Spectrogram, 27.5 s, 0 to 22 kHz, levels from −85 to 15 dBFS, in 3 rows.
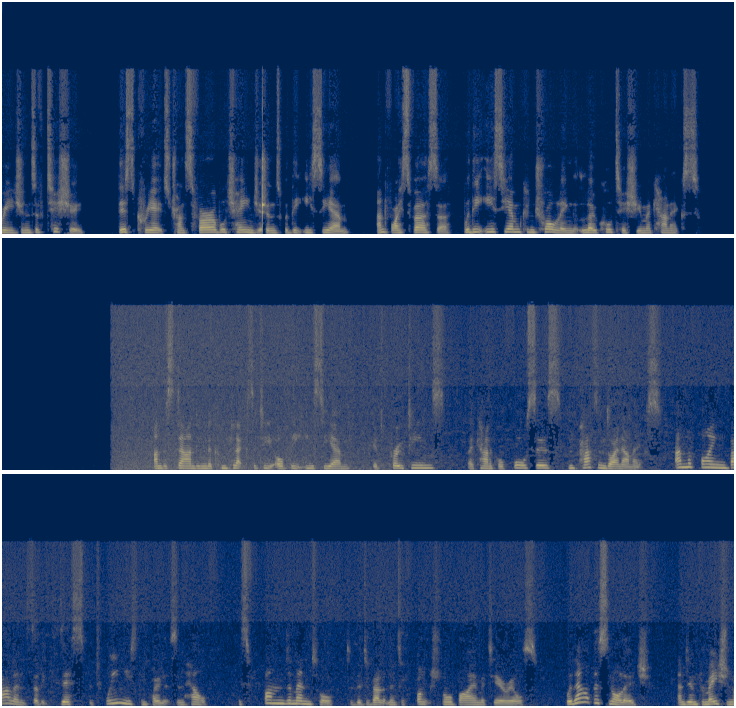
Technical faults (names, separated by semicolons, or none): noise suppressor artifacts; skip ahead; jitter buffer speed-up; noise suppressor catching up; speech cut by the noise suppressor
